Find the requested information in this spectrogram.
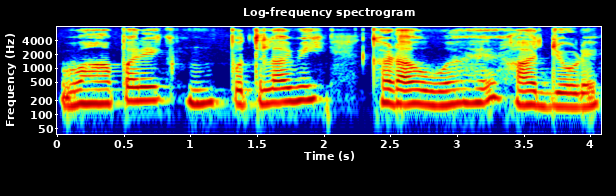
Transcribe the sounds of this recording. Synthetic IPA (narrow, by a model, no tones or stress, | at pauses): ʋɐɦãpɐɾeːkpʊt̪labʱi | kʰɐɽaɦuaɦɛhaːt̪̚d͡ʒoːɽeː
